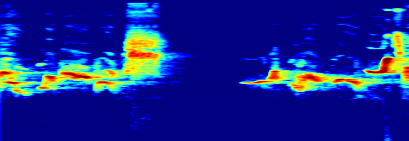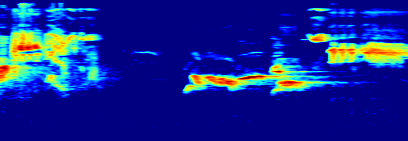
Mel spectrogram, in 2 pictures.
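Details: Fluting blackbird song, low liquid whistles followed by squeaky chattering codas, repeated as three separate phrases with brief silences between them.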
